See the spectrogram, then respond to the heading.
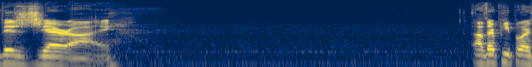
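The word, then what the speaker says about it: Vizjerei: I guess it is Vizgerai. I've been pronouncing it correctly all these years.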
